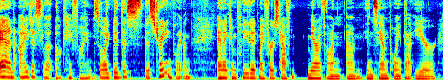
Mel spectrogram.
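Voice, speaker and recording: Vocal fry runs through a woman's very deep, low voice. She speaks at a fairly slow pace with lively intonation. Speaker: triathlete. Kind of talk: casual chat.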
